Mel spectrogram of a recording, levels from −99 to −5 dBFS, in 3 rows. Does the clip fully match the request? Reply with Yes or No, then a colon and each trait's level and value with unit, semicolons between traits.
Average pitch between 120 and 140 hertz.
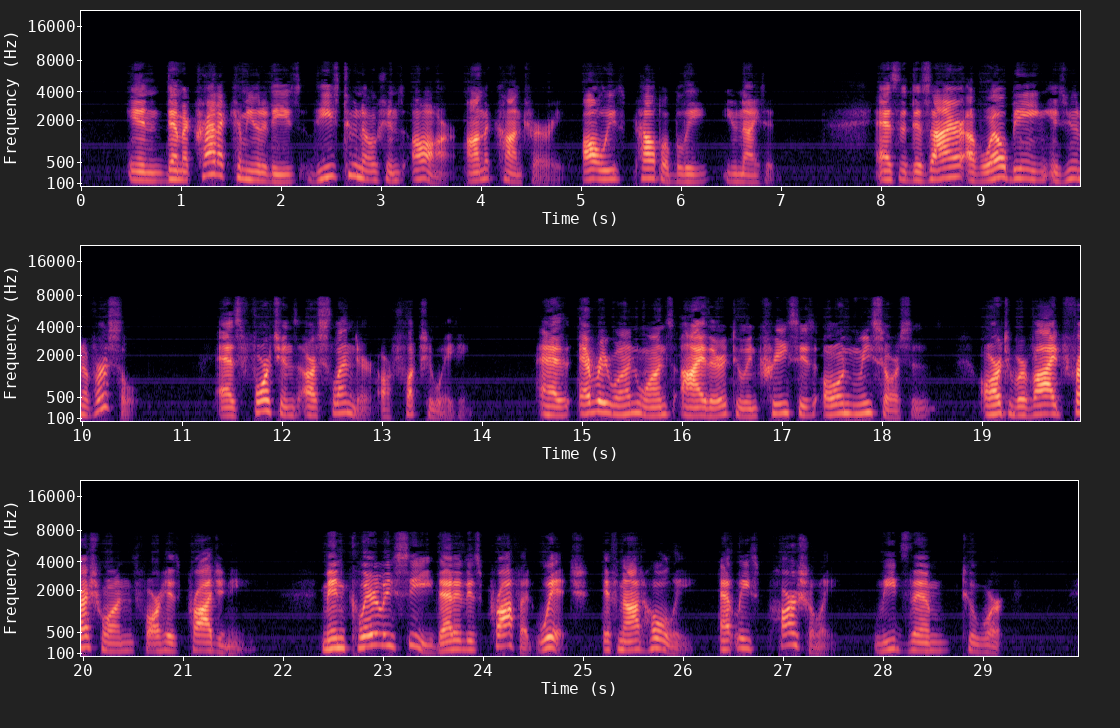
No: medium, 160 Hz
